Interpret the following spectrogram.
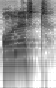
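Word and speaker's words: honest: जो होता है वह वा से होता है उच्चारण वा की वजह से इसमें ए आएगा ऐसे ही ऑनेस्ट हालांकि इसमें यह एच जो है हमारा यह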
